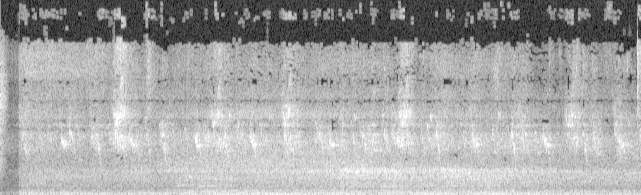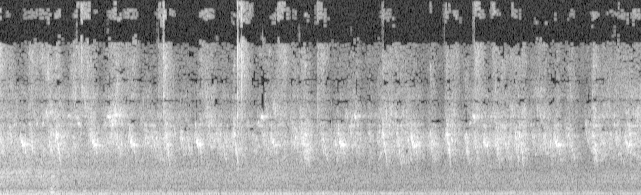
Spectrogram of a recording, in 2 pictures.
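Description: Small birds chirping: many short, high chirps, over a steady low background rumble.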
